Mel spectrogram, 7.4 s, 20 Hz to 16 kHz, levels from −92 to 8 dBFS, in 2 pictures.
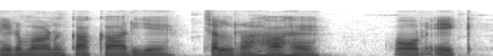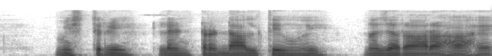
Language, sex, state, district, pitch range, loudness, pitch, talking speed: Hindi, male, Uttar Pradesh, Hamirpur, 105-110 Hz, -20 LUFS, 110 Hz, 130 wpm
